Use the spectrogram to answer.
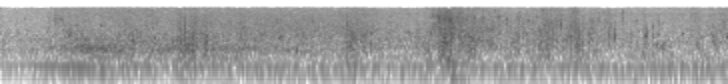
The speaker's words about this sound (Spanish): Navegación por el canal de Beagle.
